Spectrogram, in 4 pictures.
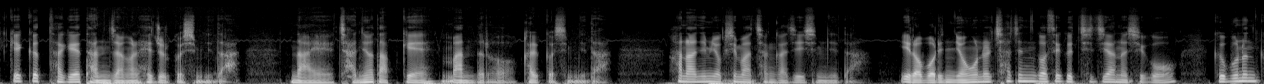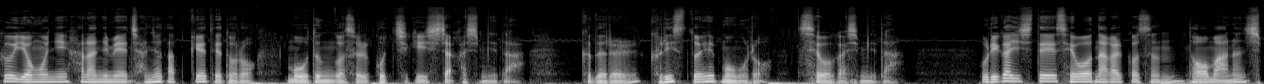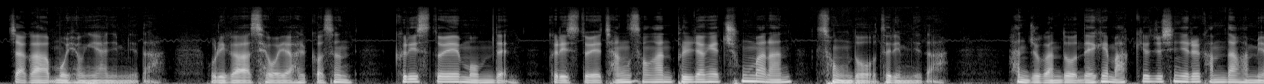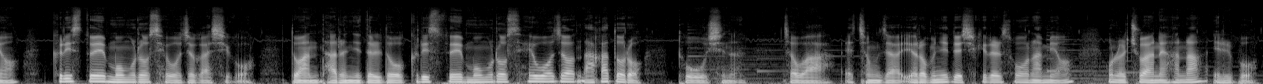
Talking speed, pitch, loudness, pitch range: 295 characters per minute, 100 Hz, -18 LUFS, 90-120 Hz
